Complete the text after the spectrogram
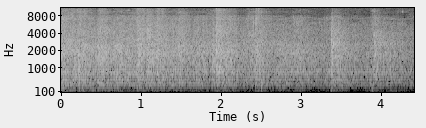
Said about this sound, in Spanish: Yo creo que podemos brindarle un fuerte aplauso al Señor por su bondad.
